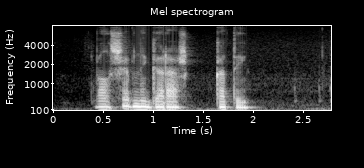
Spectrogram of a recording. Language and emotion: Russian, neutral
